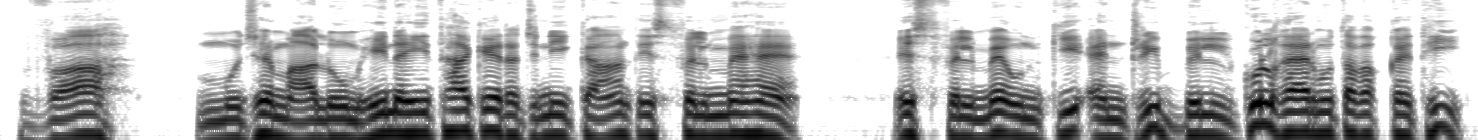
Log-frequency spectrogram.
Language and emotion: Urdu, surprised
